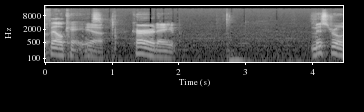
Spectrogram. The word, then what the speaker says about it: Mistral: cane yeah curd ape Mistral charger not menstral charger nature's claim deep analysis is that how you say that yes that is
